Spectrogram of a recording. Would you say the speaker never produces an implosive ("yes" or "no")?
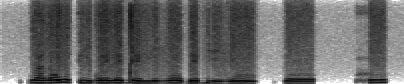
no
